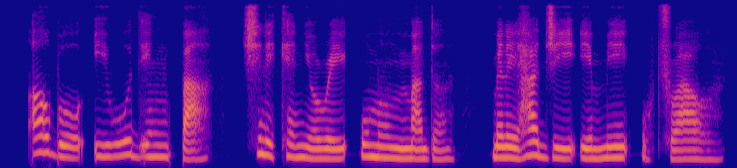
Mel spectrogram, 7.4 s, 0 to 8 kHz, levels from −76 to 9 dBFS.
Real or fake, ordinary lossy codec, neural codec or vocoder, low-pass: fake; none; codec, 16 kHz in and 24 kHz out, 0.4 kbps, LongCat-Audio-Codec, two codebook decoder; 7.2 kHz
